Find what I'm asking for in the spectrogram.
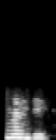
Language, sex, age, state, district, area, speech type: Punjabi, female, 30-45, Punjab, Kapurthala, urban, conversation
